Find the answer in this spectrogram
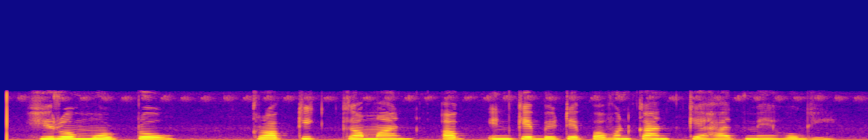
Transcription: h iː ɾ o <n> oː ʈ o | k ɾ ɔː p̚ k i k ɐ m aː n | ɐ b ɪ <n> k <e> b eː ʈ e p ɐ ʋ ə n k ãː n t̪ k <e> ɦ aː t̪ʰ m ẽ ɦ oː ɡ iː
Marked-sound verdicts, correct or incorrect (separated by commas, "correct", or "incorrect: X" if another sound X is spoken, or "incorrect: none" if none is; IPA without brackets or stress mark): incorrect: m, correct, correct, correct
